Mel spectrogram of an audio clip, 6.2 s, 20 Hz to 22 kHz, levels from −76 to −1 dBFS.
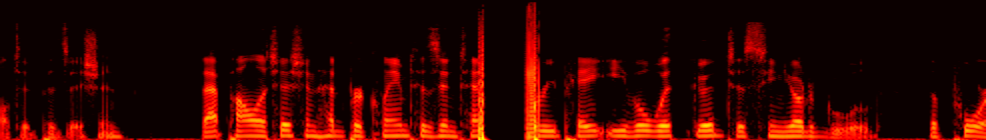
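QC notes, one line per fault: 2.99–3.36 s cable pulled and plugged in: a pop, about 320 ms of near silence, then a 56 ms burst of 60 Hz buzz and a second pop as the connector is reseated.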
